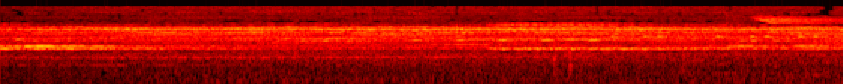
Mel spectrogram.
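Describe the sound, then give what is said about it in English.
Insects call in the Amazon rainforest of Ecuador, several high, steady droning and buzzing tones layered together in a continuous, even chorus with no breaks. “There's so much insect activity there. And all the insects that are vocalizing each have their own little space on the frequency spectrum.”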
